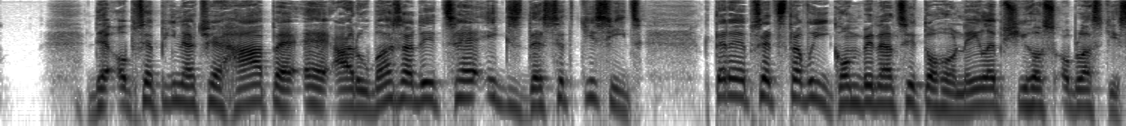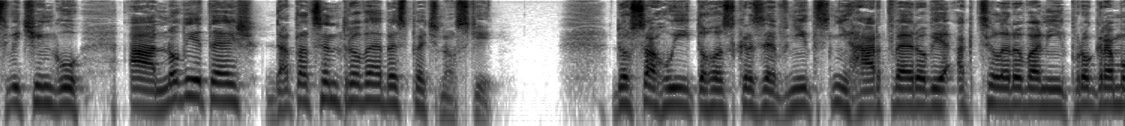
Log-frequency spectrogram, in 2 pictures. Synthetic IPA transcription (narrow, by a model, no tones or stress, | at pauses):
dɛʔo̞pr̥ɛpiːnat͡ʃɛɦaːpɛːʔɛːʔaɾubaradɪt͡sɛːʔɪksdɛsɛt̪̚cɪsiːt͡skt̪ɛɾɛːpr̥ɛt̪st̪avujiːko̞mbɪnat͡sɪt̪o̞ɦo̞nɛjlɛpʃiːɦo̞sʔo̞blascɪsvɪt͡ʃɪŋɡuʔano̞vjɛt̪ɛːʃdat̪at͡sɛnt̪ɾo̞vɛːbɛspɛt͡ʃno̞scɪ̰ | do̞saɦujiːt̪o̞ɦo̞skr̩zɛvɲɪt̪r̝̥ɲiːɦaɾt̪vɛːɾo̞vjɛʔakt͡sɛlɛɾo̞vaniːpɾo̞ɡɾamo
